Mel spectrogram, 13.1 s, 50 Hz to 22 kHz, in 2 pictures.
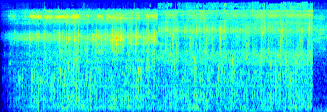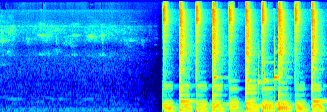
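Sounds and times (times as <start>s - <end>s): liquid boiling in a pan: 0.0s - 6.3s.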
